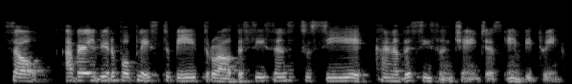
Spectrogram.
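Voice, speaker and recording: Bright-voiced woman presenting from Colombia. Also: sits low, moderate pace, lo-fi sound. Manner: friendly, explanatory, with fillers. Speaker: university admissions representative. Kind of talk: presentation to prospective students. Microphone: video call.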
